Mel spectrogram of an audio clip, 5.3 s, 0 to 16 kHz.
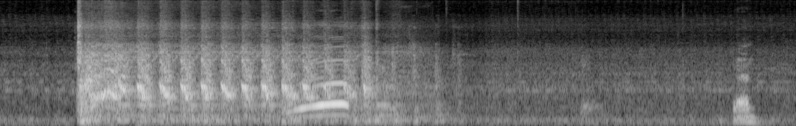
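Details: Komatsu PC200-8N1 excavator diesel cranking: about seven rapid starter pulses a second for nearly two seconds, then fades without catching; hard starting caused by a leaking fuel relief valve on the common rail.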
